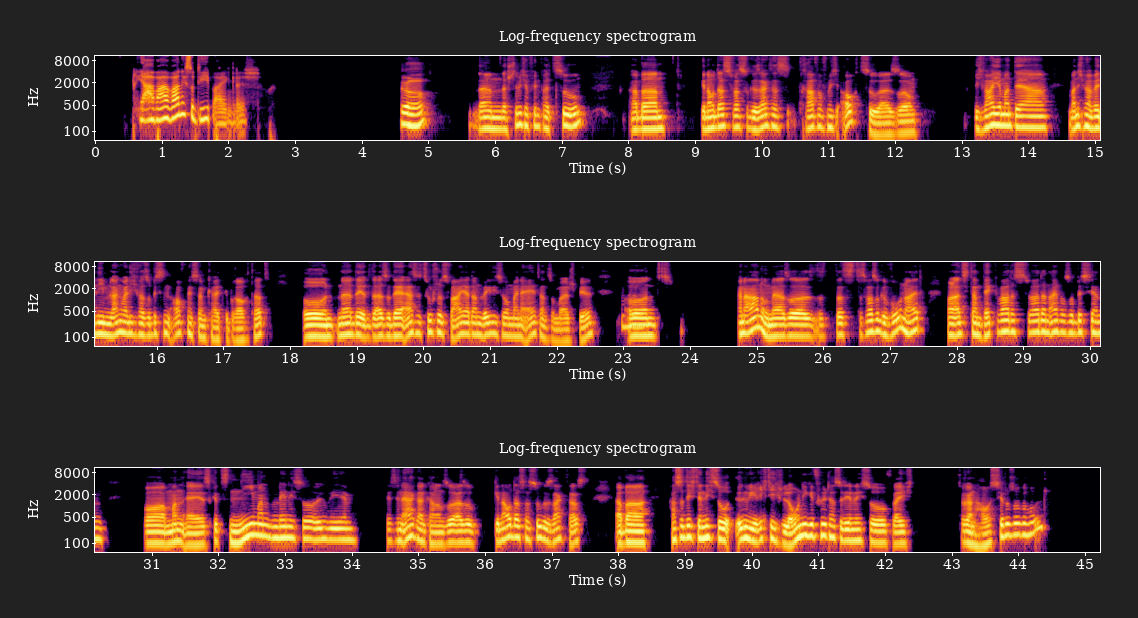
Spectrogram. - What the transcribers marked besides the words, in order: tapping; "Zuschuss" said as "Zuschluss"; other background noise; in English: "lonely"
- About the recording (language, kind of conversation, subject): German, podcast, Wann hast du zum ersten Mal alleine gewohnt und wie war das?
